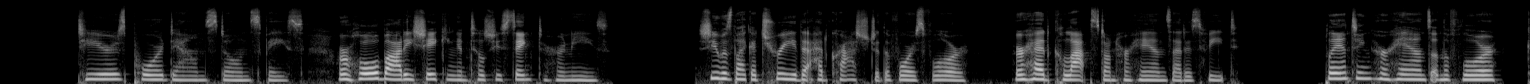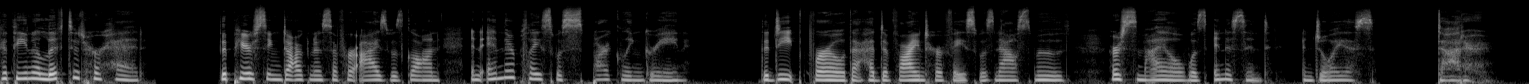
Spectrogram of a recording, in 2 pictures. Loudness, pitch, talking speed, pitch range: -24 LUFS, 205 Hz, 155 wpm, 190-230 Hz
